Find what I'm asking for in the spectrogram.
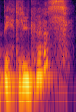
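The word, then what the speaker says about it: Betelgeuse: Og da sier han aller først, hvordan uttales navnet på stjerna? Det har jeg da svart på, det er Betelgøs. Det er i hvert fall sånn vi vanligvis gjør det i Norge.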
